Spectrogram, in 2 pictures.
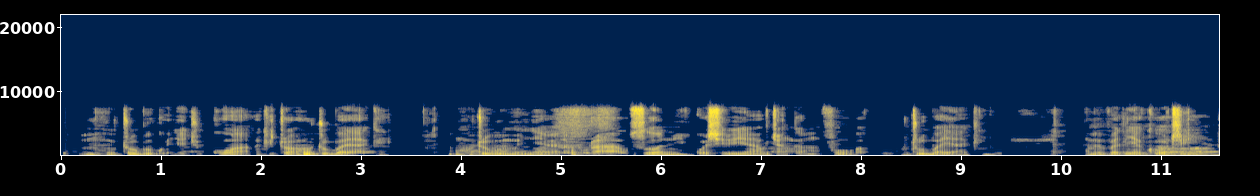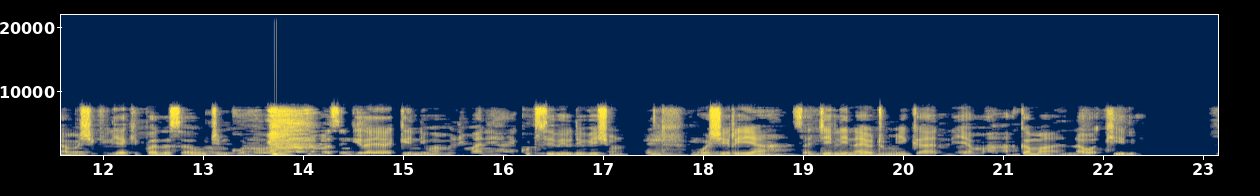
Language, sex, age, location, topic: Swahili, male, 25-35, Mombasa, government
